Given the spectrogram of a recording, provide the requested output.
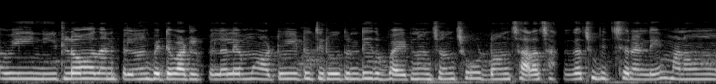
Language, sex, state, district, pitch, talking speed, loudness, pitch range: Telugu, female, Andhra Pradesh, Visakhapatnam, 255 Hz, 160 wpm, -17 LUFS, 240-260 Hz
